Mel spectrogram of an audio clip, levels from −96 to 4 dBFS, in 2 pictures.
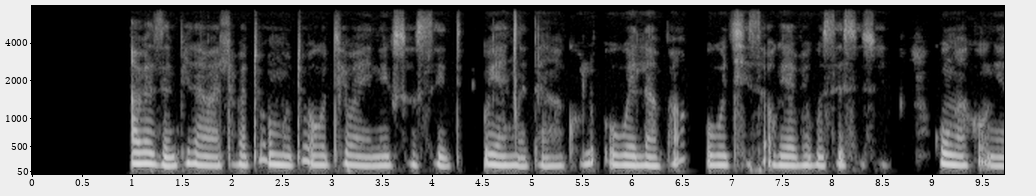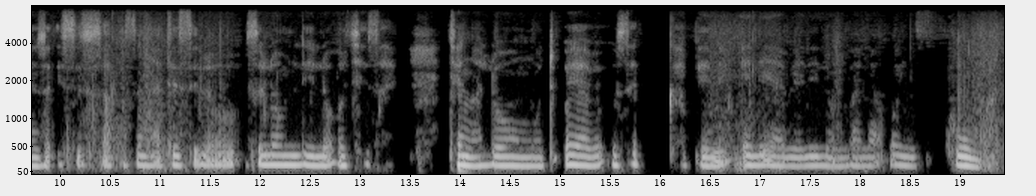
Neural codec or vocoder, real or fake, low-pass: none; real; 7.2 kHz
